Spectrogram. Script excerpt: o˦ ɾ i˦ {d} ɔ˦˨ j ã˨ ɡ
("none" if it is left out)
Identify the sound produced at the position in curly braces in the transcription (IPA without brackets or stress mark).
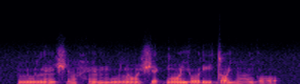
d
